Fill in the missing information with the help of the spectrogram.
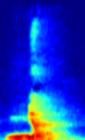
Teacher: Para pronunciar una consonante palatalizada, tenemos que recordar la posición de nuestra boca al pronunciar un sonido duro, por ejemplo el sonido ma, y después levantar un poquito la parte media de nuestra lengua hacia el paladar. Y así producimos el sonido palatalizado, blando.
